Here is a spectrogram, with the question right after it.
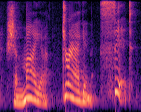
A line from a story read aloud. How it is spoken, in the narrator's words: said Mookie in his firmest voice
